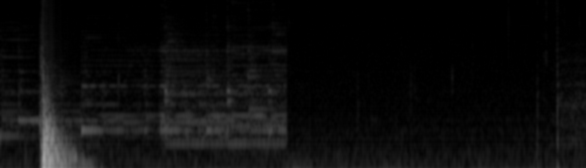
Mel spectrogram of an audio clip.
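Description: A sudden thump with a falling sweep in pitch, followed by a short electronic chime of several steady tones that lasts about a second and a half and cuts off abruptly.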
